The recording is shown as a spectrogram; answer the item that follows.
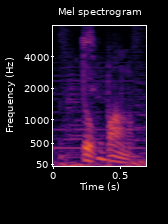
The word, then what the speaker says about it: Turpin: ¿Cómo se pronuncia? Escrito Turpin. ¿Cómo Turpin se pronuncia en francés? – Turpin. – Turpin. Tupán. Pues ya lo sabes, Miguelito.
